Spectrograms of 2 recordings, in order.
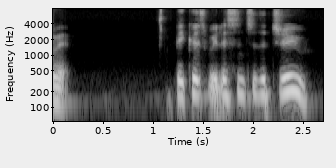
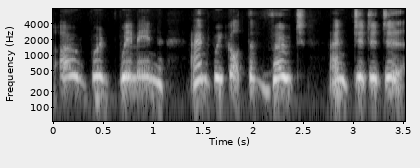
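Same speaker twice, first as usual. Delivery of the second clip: very high-pitched mocking falsetto; mocking women's voice; 4 dB louder than usual. Man mimicking women who talk about the vote, mocking. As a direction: mimic them in a silly, squeaky high voice.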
